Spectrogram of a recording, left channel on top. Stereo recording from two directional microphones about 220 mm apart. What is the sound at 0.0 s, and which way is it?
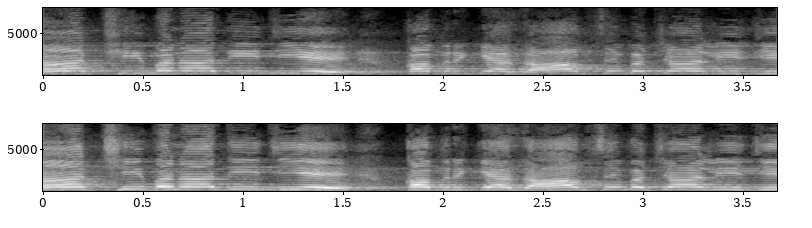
A man's voice, 55° right (ahead or behind).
